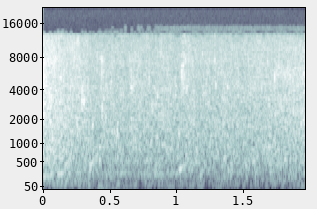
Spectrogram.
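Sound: river water flowing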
